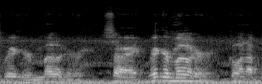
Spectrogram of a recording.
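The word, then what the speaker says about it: Rigor Motor: Alright, Volkswagen number 2 going up against the Rigger Mortar. Probably their best chance for modern cars to get another car in. Oh, I guess that's actually pronounced Rigger Motor.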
